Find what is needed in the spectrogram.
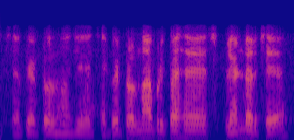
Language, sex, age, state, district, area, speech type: Gujarati, male, 18-30, Gujarat, Junagadh, urban, conversation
